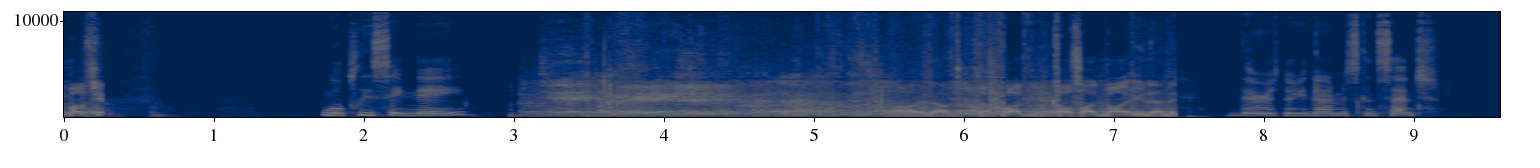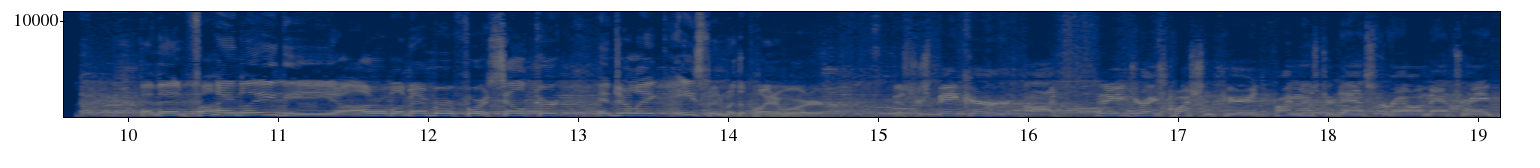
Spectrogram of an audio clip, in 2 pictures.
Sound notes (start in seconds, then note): 4.6 some Applause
